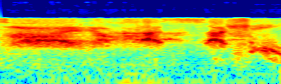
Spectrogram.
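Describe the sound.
A voice imitates Harry Potter's hissing snake speech, producing breathy, sibilant whispered sounds in uneven bursts for about three seconds, moderately loud, with no clear words.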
